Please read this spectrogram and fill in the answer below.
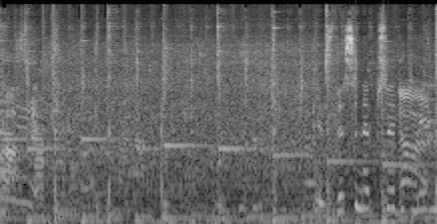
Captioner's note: street sounds and conversations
